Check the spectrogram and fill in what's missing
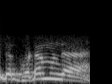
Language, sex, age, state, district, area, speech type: Odia, male, 60+, Odisha, Balangir, urban, conversation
